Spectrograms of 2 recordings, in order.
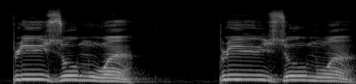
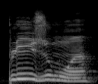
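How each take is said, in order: First: "Plus ou moins" very slow, lips rounded; slow model phrase; slow syllables. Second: Said in the usual way. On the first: Shown as a demonstration. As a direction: pout on "Plus", stretch "moins". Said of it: "perceba que nós temos o biquinho". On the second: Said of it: "Você pode também responder".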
